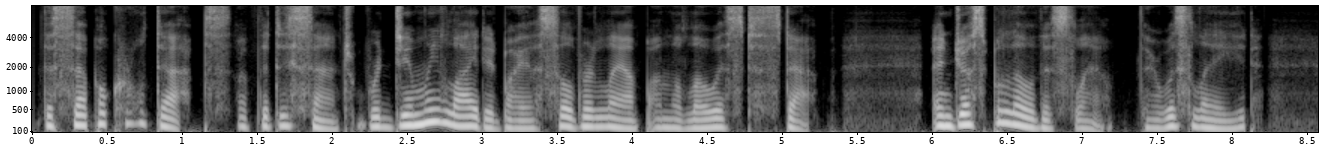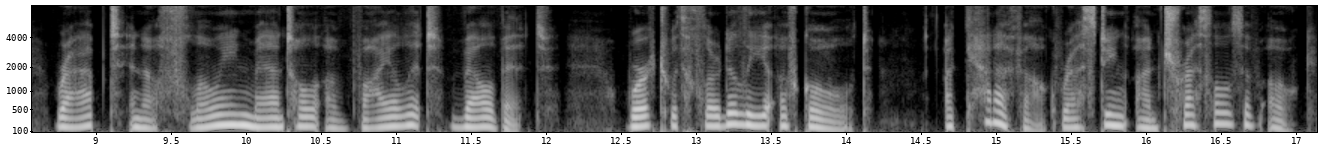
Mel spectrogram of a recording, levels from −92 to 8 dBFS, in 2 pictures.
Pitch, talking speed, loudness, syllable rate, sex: 165 Hz, 165 wpm, -19 LUFS, 4.7 syllables/s, female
